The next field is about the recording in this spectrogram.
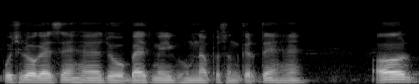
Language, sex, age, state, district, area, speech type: Urdu, male, 30-45, Bihar, Khagaria, rural, spontaneous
